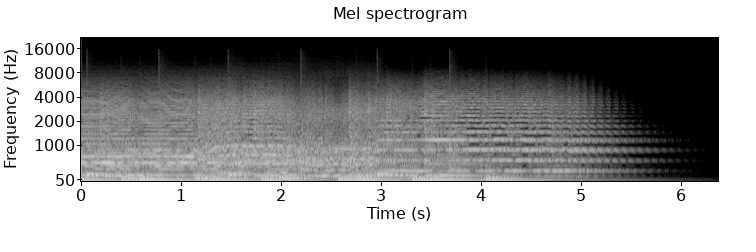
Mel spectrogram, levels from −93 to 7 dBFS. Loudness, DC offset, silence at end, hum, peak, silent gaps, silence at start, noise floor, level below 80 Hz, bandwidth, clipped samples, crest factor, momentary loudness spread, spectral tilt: -17 LUFS; under 0.1%; 1 s; none; -2 dBFS; none; 0 s; -72 dBFS; -22 dBFS; 7.2 kHz; under 0.1%; 14 dB; 9 LU; -7.5 dB/octave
